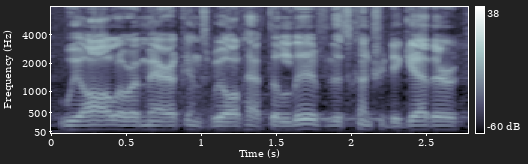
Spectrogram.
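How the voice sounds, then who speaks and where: A man's voice: deep voice, flat delivery, racing. A middle-aged man speaking emphatically as a panelist, handheld mic on a stage in a large hall. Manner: emphatic, preacherly cadence. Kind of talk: panel discussion. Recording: hall reverb, faint background noise.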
